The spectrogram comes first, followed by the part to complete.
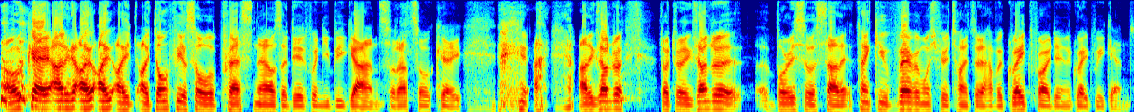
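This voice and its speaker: Big swings in loudness mark this man's very fast speech in an Irish accent, captured with a dry, close sound and no echo. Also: medium pitch for a man, ordinary pitch variation. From Ireland. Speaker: forum host. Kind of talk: forum moderation.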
